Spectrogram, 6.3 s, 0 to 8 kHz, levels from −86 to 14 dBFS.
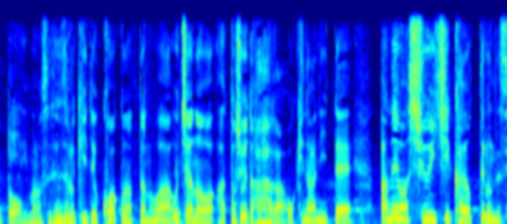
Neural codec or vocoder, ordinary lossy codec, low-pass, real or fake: none; none; 7.2 kHz; real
